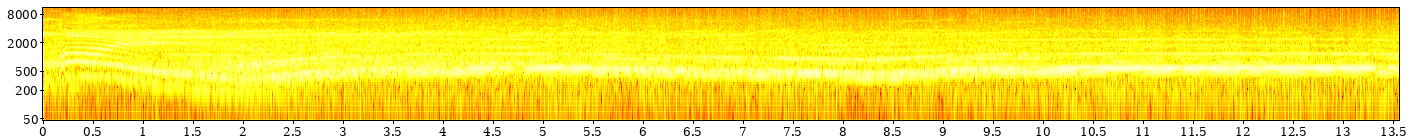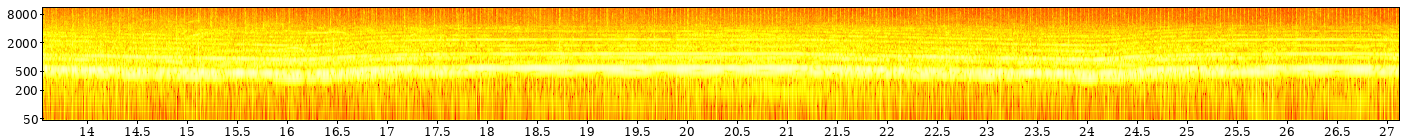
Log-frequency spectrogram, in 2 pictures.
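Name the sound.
sirens sounding in a boxing arena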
